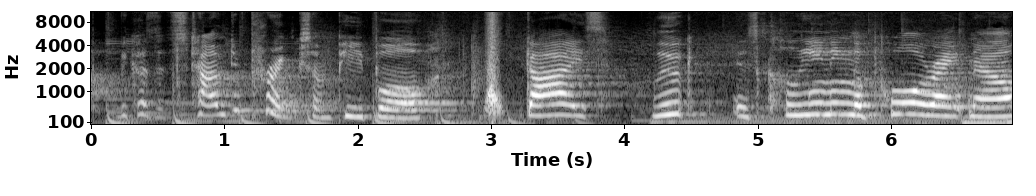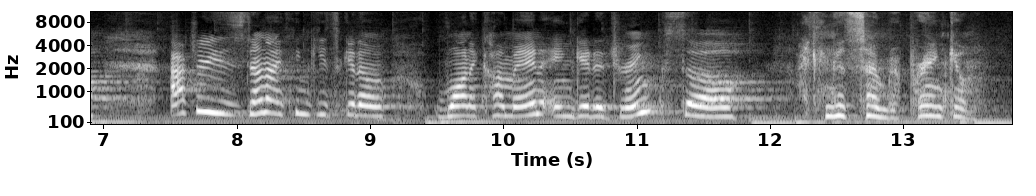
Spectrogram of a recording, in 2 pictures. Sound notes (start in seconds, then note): 2.9 comic whoosh; 6.5 suspenseful jazz music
